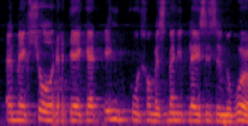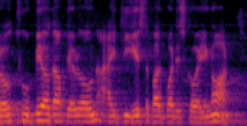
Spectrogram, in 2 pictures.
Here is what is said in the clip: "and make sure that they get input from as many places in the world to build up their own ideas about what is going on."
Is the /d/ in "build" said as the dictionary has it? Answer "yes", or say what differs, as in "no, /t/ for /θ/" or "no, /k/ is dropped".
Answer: yes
